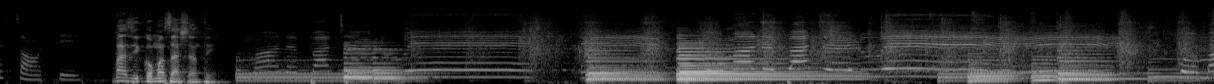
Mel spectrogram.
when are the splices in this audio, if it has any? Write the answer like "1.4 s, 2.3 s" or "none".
2.4 s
